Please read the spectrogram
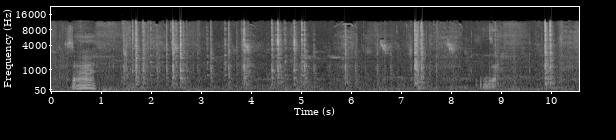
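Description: Hands tying butcher's twine around a raw, marinated joint of veal on a wire rack over a metal pan: a run of irregular small clicks and rustles.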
